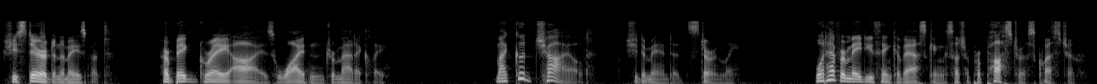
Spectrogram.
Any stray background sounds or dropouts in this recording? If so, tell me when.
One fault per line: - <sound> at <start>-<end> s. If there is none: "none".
none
